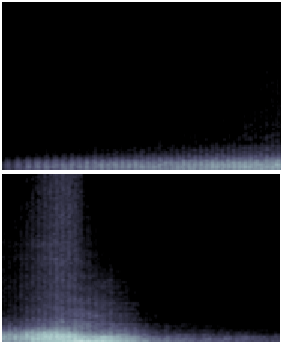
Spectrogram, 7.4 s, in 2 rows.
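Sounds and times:
science fiction spacecraft flying by fast: 0:04.0 - 0:05.7.

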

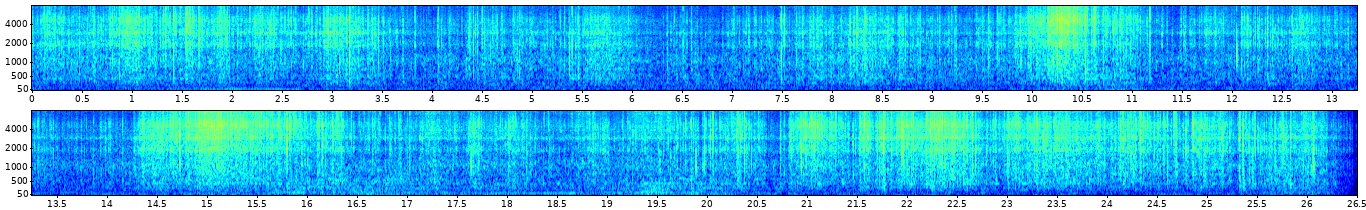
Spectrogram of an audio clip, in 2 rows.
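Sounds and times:
heavy rain on car window heard inside car: 0:00.0 - 0:26.4
cars passing outside: 0:14.9 - 0:21.7.

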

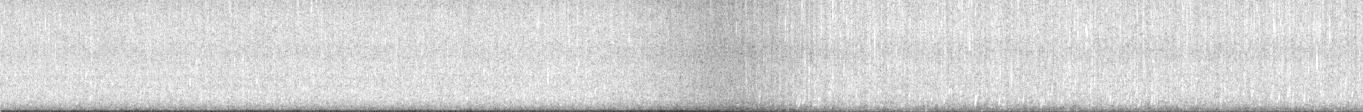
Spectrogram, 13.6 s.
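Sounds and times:
subtropical rainforest waterfalls: 0:00.0 - 0:13.6
subtropical rainforest creeks flowing: 0:07.0 - 0:13.6.

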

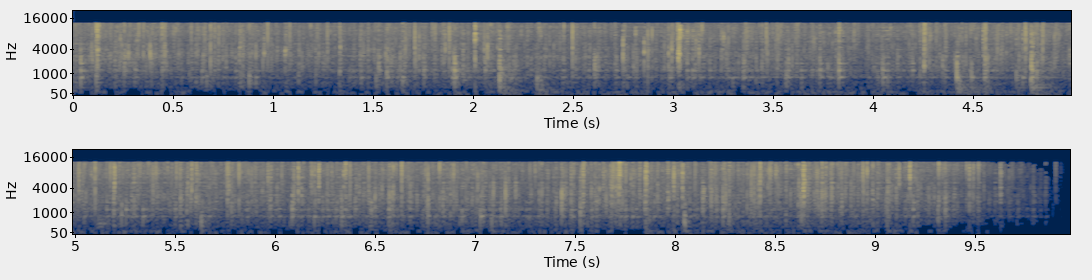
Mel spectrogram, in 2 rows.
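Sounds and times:
egg cracking into hot frying pan: 0:00.0 - 0:09.8.

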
